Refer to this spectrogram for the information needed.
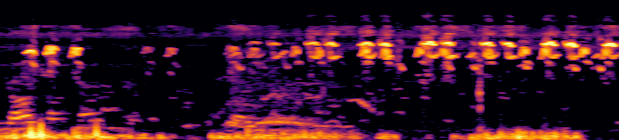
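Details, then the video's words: Myna parent feeding a green worm to the babies; bursts of high, clipped chirps grow louder and quicker toward the end, over low rumbling noise. "Myna birds🐦 feeding green worm to her babies"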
